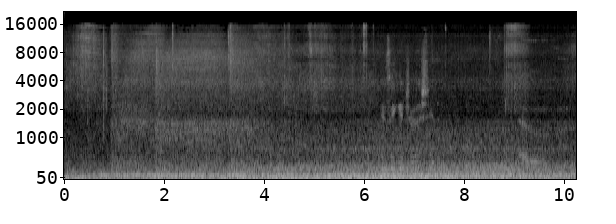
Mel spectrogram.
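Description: A jetpack roars with a low, steady rumble.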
